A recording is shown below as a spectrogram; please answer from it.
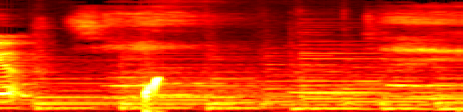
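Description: Background music with a single short rising 'plop' sound effect, a quick upward glide in pitch a little under a second in, which is the loudest moment.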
